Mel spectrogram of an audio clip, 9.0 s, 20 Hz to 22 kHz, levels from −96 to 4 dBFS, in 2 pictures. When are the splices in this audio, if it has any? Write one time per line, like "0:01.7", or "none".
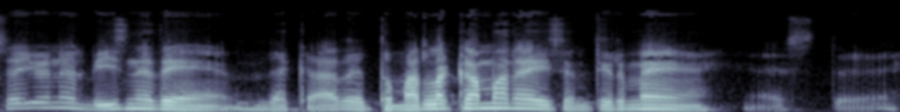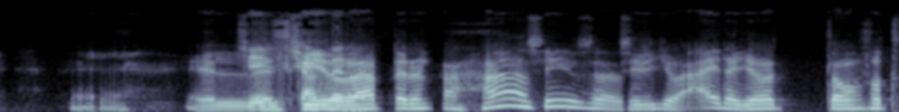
0:04.7
0:06.7
0:07.6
